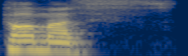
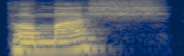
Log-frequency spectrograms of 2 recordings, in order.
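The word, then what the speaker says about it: Tomáš: It's not Thomas, it's Tomas Vachlik. I hope I pronounced that one right.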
